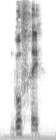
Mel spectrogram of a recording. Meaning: 1. to emboss 2. to goffer
- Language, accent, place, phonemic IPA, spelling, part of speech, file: French, France, Lyon, /ɡo.fʁe/, gaufrer, verb, LL-Q150 (fra)-gaufrer.wav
